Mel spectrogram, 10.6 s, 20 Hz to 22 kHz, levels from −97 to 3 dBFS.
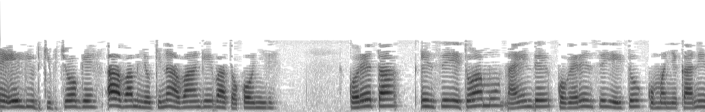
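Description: Throughout, the speech sounds watery and swirly, with nothing above 5 kHz and metallic, flickering s sounds. This is likely heavy MP3 compression at a very low bitrate near 16 kbps. Unlike a plain low-pass filter, weak frequency components switch on and off between frames.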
